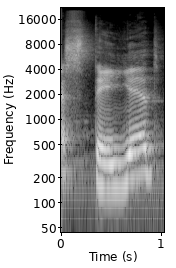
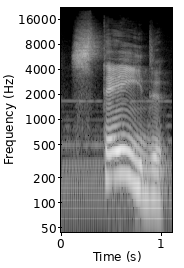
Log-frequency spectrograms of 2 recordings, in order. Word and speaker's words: stayed: na minha pronúncia mas a letra e dali do Ed que a gente adiciona no final dos verbos regulares no passado o e na verdade geralmente a gente não pronuncia ou seja ali o passado de não é stayed e sim stayed o passado de work não é worked diga worked e sobre essas regrinhas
